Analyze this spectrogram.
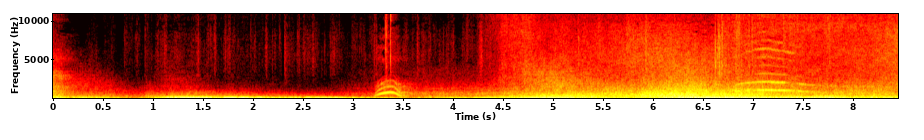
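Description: A huge explosion booms and rumbles deeply.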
